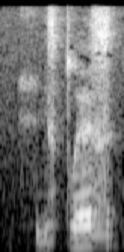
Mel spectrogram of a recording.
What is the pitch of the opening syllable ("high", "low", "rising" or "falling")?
low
